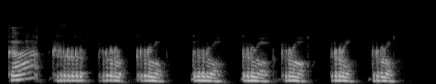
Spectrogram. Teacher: El aire sale ahí, ahí. Por eso es vibrante, la lengua vibra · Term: vibrante múltiple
